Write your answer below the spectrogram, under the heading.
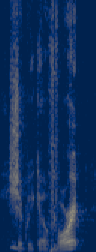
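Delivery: soft, hushed half-whisper. Retelling a scene from a story, a character half-whispers: imitating a half-whisper.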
